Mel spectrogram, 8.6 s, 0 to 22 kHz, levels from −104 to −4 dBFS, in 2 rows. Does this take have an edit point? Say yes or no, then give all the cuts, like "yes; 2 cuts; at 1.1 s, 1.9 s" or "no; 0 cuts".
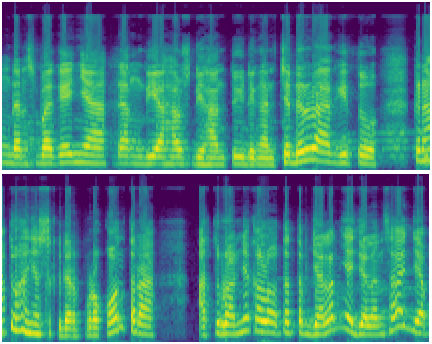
yes; 2 cuts; at 1.1 s, 4.3 s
